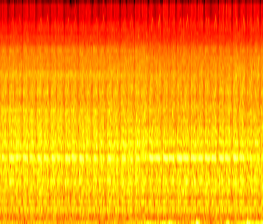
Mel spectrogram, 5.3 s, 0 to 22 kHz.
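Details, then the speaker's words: Mitsubishi Evo wagon cranking with the valve cover off to inspect the valvetrain: even rhythm about 3.5 beats per second over a steady starter whine, no clatter. Everything moves and the lifters look pumped up, ruling out a mechanical fault. "okay everything looks good everything's moving all the lifters look pumped up so another mechanical thing eliminated which is good"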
